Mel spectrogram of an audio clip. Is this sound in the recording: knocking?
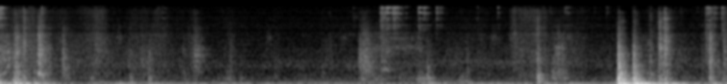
yes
